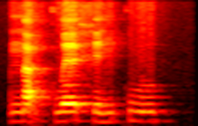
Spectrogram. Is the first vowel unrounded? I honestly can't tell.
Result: yes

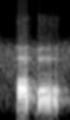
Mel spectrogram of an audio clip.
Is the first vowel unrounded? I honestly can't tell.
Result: no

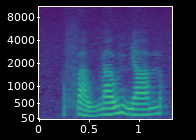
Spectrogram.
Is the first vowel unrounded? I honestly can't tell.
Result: yes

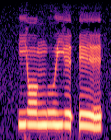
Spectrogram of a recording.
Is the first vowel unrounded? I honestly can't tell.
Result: no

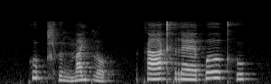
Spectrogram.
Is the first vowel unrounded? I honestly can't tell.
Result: no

